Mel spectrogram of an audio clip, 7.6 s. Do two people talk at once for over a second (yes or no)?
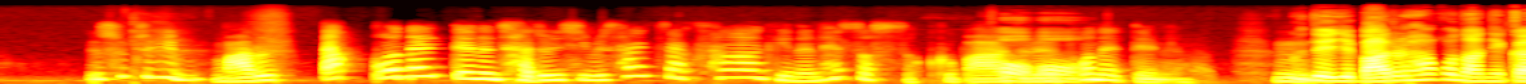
no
